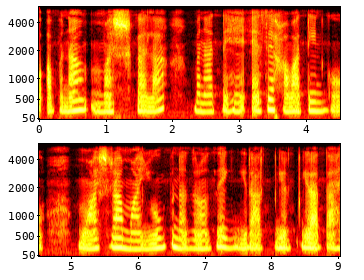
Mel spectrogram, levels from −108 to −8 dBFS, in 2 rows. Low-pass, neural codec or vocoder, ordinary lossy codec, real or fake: 5.4 kHz; codec, 16 kHz, 16 kbps, FreqCodec, larger model; none; fake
